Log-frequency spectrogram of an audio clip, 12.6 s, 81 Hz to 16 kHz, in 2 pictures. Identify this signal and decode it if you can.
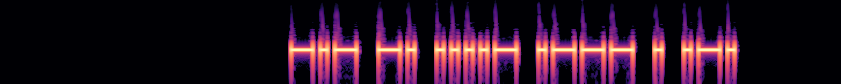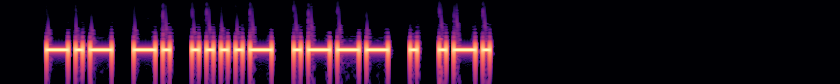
Morse code, heard as a keyed tone, about 22 wpm, 700 Hz. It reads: KN4JER KN4JER
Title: USA Call Signs - 6 Characters - Repeated 2x - 22wpm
